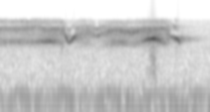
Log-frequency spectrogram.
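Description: A thin, shrill, battered old tin whistle blown in one long continuous note that wavers and dips in pitch, with a brief swoop near the start and a sharper burst toward the end, heard alone.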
